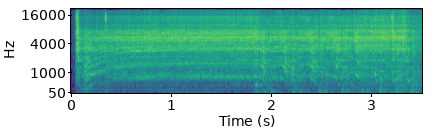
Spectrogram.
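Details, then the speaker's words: Ransomes Motor Triple Mk4 mower, water-cooled two-cylinder Kubota diesel, sat about five years, decompression lever used: starter churns, engine catches with rough uneven firing but won't keep running; throttle cables seized, diesel condition unknown. "but it starts. So, it started. We didn't get it running running sort of thing."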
